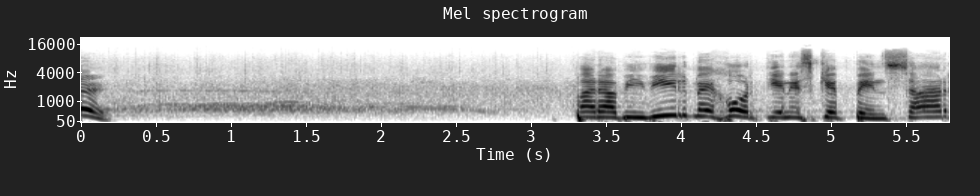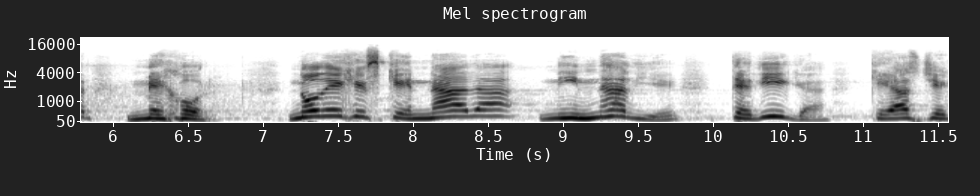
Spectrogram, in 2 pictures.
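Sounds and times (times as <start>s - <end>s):
speech: 0.0s - 0.3s, 3.4s - 11.5s
large audience shouting joyfully and applauding: 0.0s - 6.2s.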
